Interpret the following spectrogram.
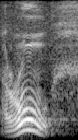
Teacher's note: Kita telah belajar sebelum ini ra baris depan ataupun dhammah baca tebal, baca tebal lah, ru.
